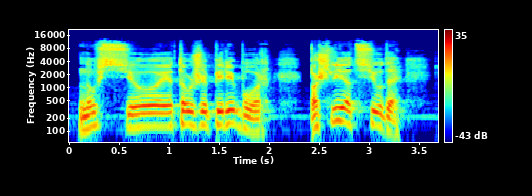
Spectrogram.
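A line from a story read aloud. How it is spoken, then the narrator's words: Groan. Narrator (Russian): простонал Вася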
